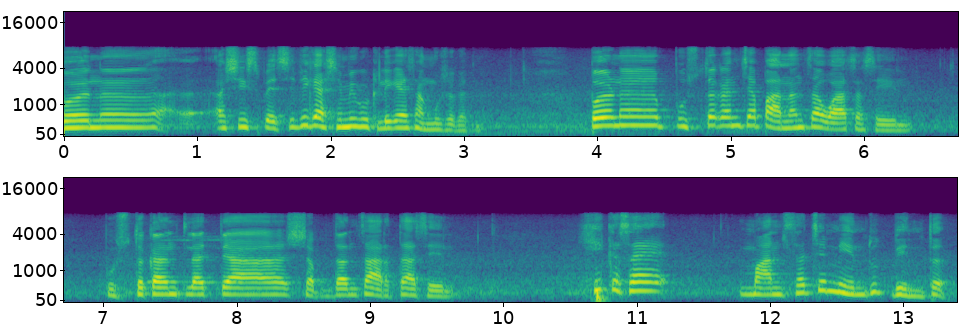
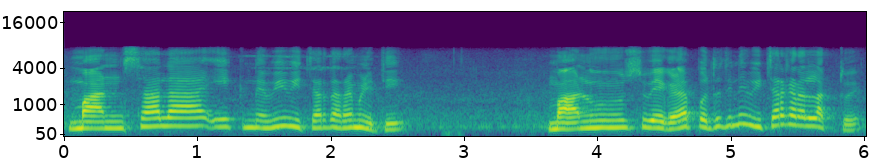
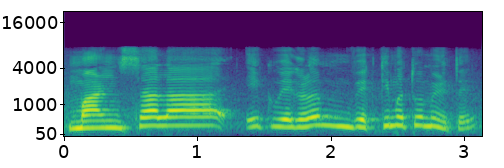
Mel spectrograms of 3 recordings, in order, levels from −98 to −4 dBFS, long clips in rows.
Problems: constant background noise, background conversations at intervals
